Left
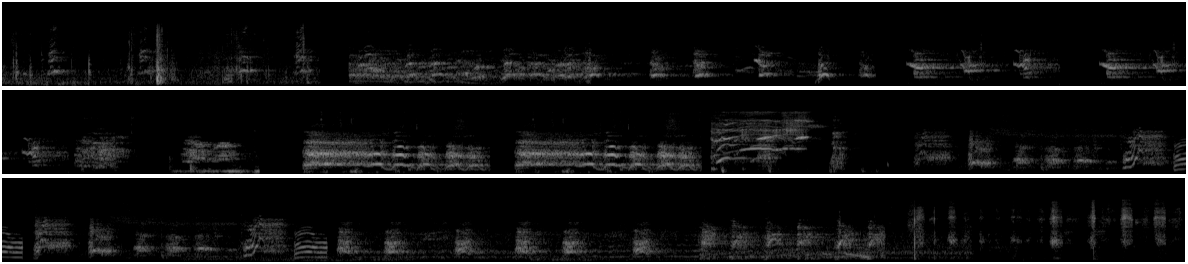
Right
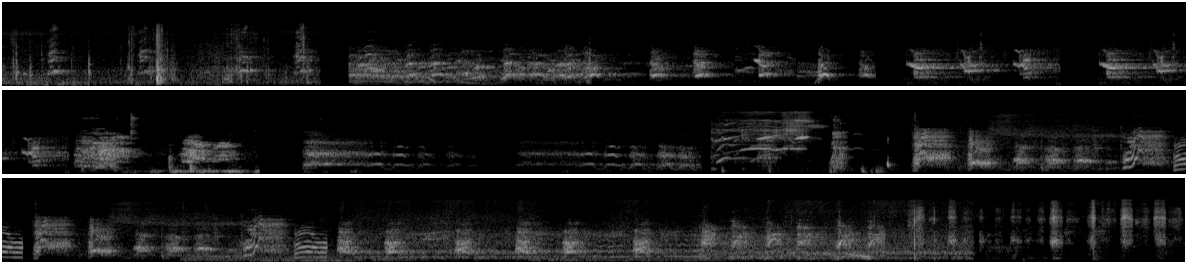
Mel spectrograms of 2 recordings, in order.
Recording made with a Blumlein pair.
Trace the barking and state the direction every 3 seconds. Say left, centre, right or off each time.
right, right, right, right, right, left, centre, right, right, right, right, right.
